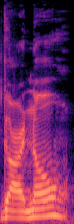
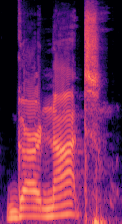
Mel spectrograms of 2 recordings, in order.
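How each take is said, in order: First: The surname has a French pronunciation. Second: The surname has a plain English pronunciation.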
